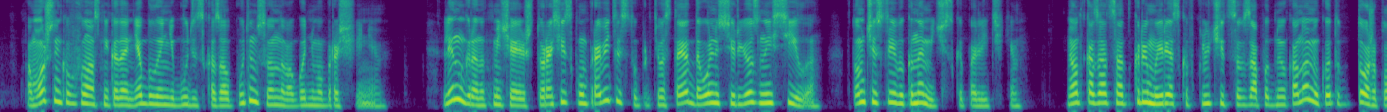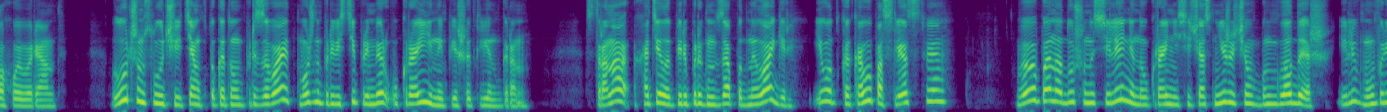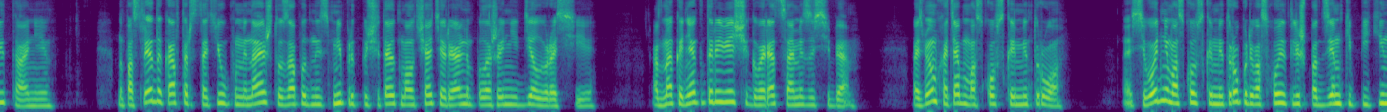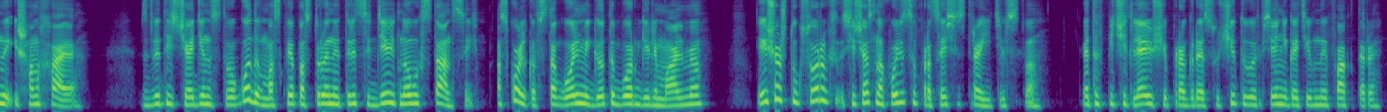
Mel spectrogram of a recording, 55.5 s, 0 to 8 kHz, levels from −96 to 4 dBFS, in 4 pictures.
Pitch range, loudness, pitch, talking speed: 200-245 Hz, -15 LUFS, 225 Hz, 165 wpm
